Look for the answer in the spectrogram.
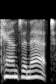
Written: canzonet

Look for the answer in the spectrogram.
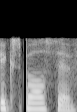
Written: expulsive

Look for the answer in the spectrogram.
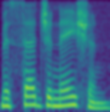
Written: miscegenation

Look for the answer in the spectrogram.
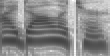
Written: idolater

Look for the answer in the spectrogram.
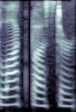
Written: blockbuster

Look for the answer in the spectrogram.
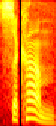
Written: succumb

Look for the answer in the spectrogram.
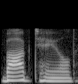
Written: bobtailed

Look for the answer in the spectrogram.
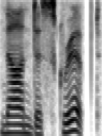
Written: nondescript

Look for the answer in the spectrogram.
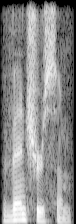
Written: venturesome

